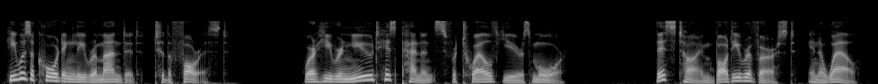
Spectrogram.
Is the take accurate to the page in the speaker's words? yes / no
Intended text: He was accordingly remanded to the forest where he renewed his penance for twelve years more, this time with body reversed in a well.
no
